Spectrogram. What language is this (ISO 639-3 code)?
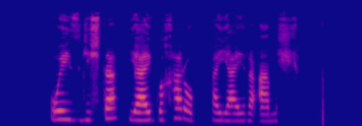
abk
